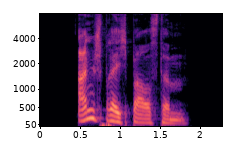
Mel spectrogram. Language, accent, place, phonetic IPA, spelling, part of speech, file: German, Germany, Berlin, [ˈanʃpʁɛçbaːɐ̯stəm], ansprechbarstem, adjective, De-ansprechbarstem.ogg
- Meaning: strong dative masculine/neuter singular superlative degree of ansprechbar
